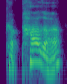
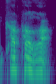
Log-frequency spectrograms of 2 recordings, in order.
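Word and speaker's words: כפרה: In modern Hebrew, the stress is on the last syllable. That is a major component of what makes modern Hebrew modern. The stress is almost always on the last syllable. This is kapara, which already tells you, because it's on the penultimate syllable, that this is not modern Hebrew.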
